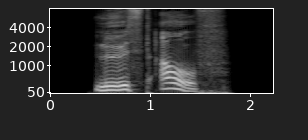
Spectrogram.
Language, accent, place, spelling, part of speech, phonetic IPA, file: German, Germany, Berlin, löst auf, verb, [ˌløːst ˈaʊ̯f], De-löst auf.ogg
- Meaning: inflection of auflösen: 1. second/third-person singular present 2. second-person plural present 3. plural imperative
